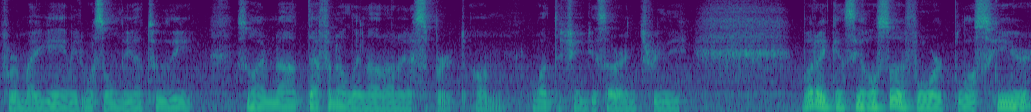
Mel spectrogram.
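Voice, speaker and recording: A man's fairly low, somewhat breathy voice in a non-native accent, at a moderate pace, with audible room echo. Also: ordinary pitch variation. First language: not English. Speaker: indie game developer. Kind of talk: tutorial-style software exploration. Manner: halting, with frequent repetitions.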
